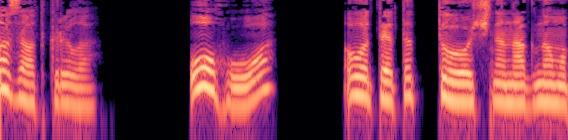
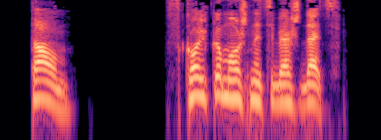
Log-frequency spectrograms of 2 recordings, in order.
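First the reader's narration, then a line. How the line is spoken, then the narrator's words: Loud menacing bark. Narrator (Russian): Чей-то грозный голос так громко рявкнул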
